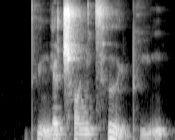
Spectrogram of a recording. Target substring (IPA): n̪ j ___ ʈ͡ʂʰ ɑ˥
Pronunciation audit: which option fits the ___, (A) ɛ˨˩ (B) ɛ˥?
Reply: B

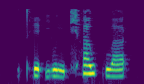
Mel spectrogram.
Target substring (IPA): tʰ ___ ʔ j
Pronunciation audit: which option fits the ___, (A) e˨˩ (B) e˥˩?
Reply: A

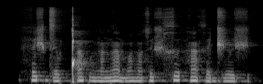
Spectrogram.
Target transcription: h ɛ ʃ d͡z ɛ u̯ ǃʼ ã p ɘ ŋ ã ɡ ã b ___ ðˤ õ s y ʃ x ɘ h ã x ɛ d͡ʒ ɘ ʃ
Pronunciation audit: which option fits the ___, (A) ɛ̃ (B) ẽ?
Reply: A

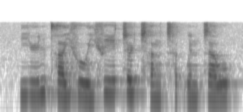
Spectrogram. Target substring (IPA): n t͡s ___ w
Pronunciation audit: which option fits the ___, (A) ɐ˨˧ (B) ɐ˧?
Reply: A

